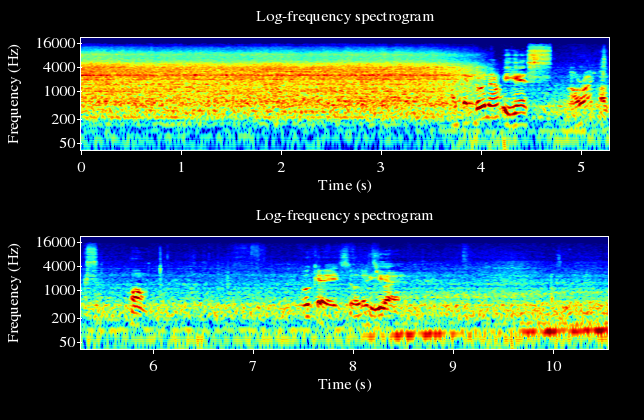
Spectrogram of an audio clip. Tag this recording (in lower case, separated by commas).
vehicle, speech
